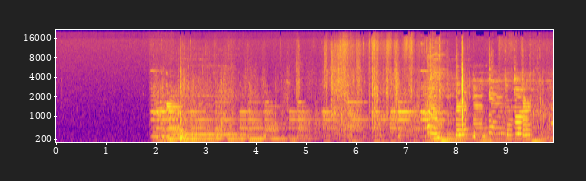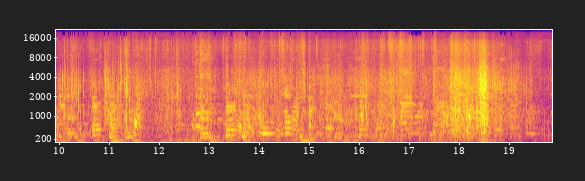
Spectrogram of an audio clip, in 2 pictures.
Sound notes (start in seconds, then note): 1.9 bluesy acoustic guitar music; 2.9 log thumps; 5.5 footsteps crunching; 10.4 cover crunching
